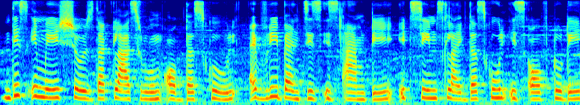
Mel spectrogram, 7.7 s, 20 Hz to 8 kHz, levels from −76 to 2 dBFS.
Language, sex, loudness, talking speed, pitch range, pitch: English, female, -16 LUFS, 155 wpm, 195-235 Hz, 210 Hz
